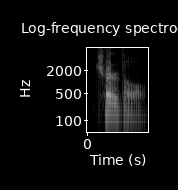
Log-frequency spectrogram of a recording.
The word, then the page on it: chervil: American English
